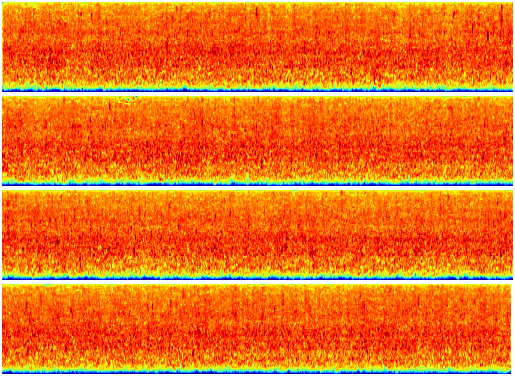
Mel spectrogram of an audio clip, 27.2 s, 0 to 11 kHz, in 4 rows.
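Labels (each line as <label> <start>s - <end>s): A river flows over a difference in height, creating the sound of a small waterfall. 0.0s - 27.2s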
